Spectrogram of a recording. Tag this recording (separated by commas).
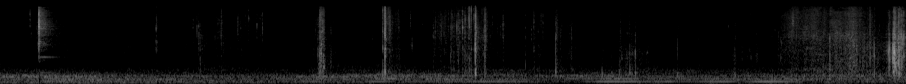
Crunch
